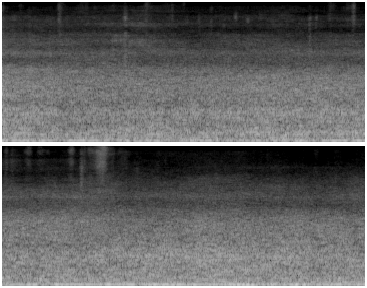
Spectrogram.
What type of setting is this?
street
